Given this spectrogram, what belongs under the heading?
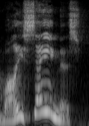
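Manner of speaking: ordinary delivery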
